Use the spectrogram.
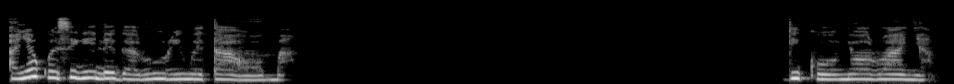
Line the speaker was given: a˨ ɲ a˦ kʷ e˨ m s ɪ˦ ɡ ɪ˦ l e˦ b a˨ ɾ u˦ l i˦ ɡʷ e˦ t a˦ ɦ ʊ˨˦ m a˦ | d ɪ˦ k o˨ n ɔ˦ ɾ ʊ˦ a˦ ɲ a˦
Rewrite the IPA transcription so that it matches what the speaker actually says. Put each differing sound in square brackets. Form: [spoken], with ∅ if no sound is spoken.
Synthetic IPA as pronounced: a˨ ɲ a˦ kʷ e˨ [∅] s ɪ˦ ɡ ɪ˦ l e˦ [ɡ] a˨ ɾ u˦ [ɾ] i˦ [ŋʷ] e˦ t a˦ ɦ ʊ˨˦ m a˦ | d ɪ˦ k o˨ [ɲ] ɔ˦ ɾ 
